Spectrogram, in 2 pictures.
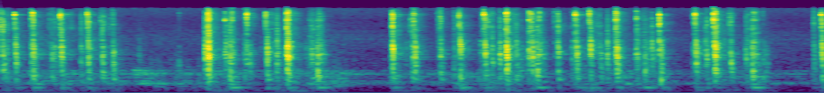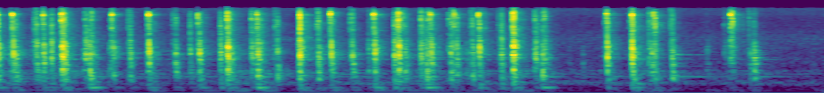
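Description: Fingertips of hands wearing a ring type continuously on a pink flower-themed, backlit, typewriter-style retro mechanical keyboard made of plastic, with round keycaps. Bright, crisp clicks come in quick bursts with brief pauses between them, each tap dying away almost at once.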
